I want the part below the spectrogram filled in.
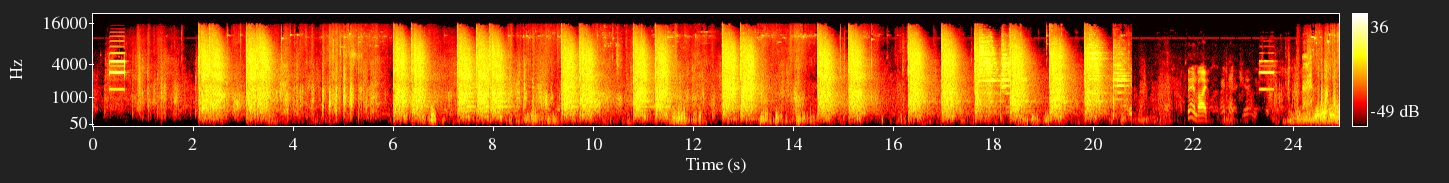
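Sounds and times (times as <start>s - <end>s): rapid pistol shots echoing: 2.1s - 3.7s, 6.0s - 8.4s, 9.4s - 10.2s, 10.8s - 11.6s, 12.6s - 13.3s, 14.5s - 15.6s, 16.3s - 20.4s.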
